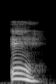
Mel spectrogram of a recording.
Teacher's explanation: it is produced by positioning the tongue forward and high in the mouth the jaw is in an almost closed position the corners of the mouth are pulled to the sides making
